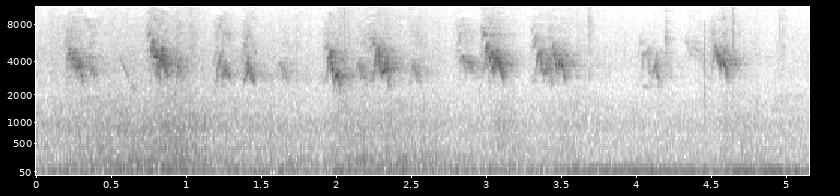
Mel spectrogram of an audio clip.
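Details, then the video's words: A busy squirrel-buster garden bird feeder in the UK with lots of hungry house sparrows chirping in short, bright bursts, several birds overlapping in an irregular busy chatter, with a faint low hum underneath. "lots of hungry house sparrows"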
